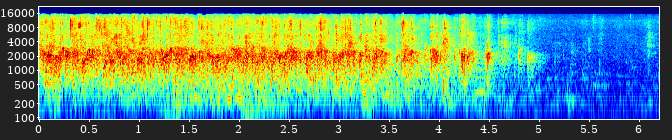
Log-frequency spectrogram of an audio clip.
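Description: An audience applauds in a large hall, then the clapping dies away.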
